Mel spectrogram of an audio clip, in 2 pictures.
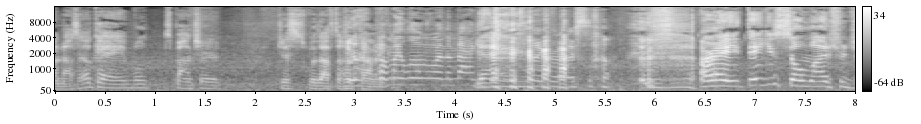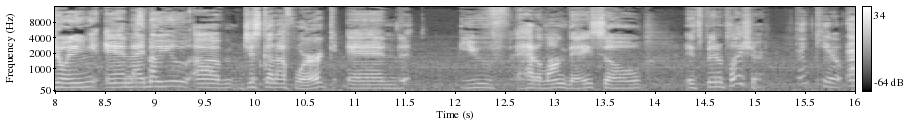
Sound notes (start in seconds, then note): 4.3 laughing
